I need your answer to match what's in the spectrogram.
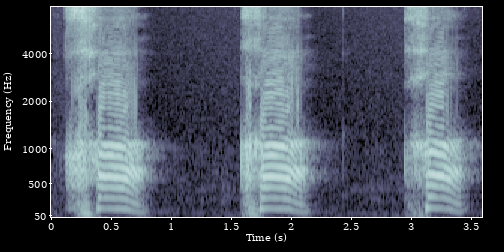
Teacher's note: ख मुस्तालिया में से भी है, इसको मोटा पढ़ना है, यानी पुर पढ़ा जाएगा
